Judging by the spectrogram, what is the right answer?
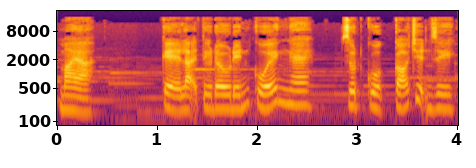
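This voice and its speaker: A woman voicing a gruff, blunt young husband with a curt, rough way of speaking, read in a storybook style. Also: on the low side, moderate pace, a little mellow, faint music behind, natural voice.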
